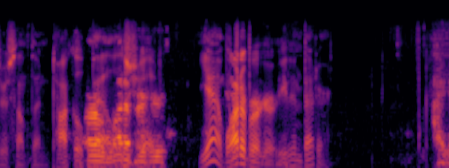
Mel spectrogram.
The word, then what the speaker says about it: Whataburger: No, it's not like Water Burger. It's like spelled like what a burger. Whataburger. But instead of what, it's wow.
